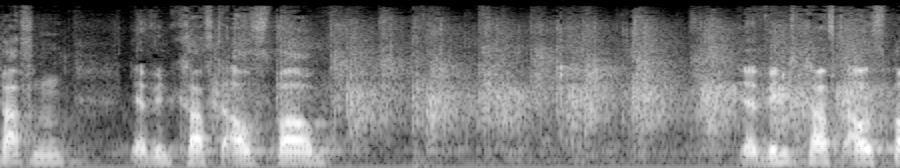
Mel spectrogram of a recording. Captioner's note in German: Beifall SPD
